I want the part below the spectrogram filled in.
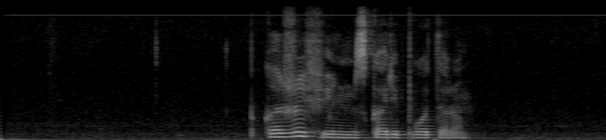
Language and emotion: Russian, sad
